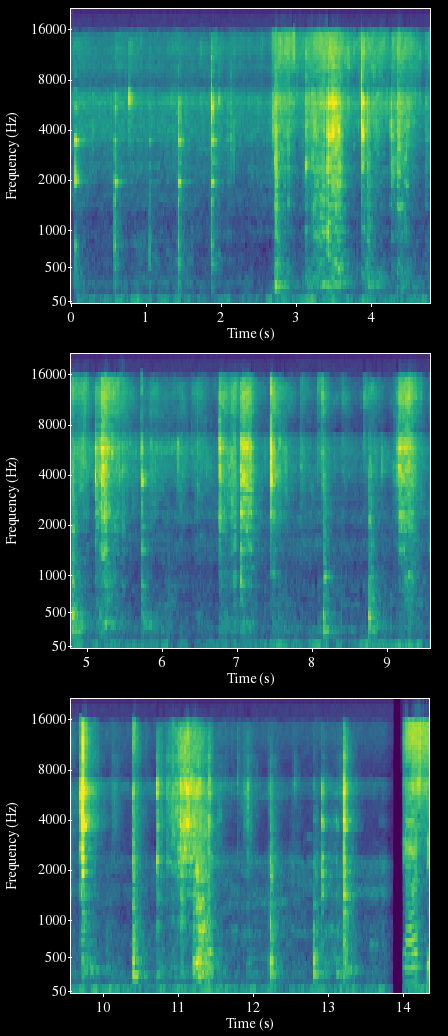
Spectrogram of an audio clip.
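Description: Sliced onion and ginger browning in a pan for matar keema pulao: a steady sizzle runs throughout, with frequent stirring scrapes and clicks on top.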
